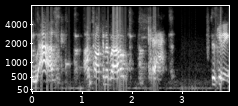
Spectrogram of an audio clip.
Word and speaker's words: khat: While it goes by many names, depending on who you ask, I'm talking about khat. Just kidding, it's pronounced khat.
